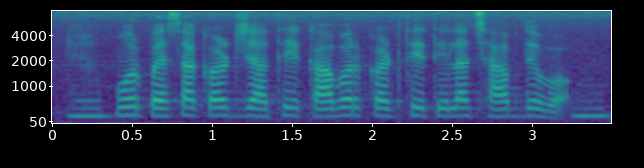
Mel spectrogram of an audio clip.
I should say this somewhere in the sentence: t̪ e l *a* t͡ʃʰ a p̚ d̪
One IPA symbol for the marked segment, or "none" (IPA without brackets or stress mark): a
